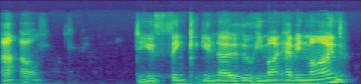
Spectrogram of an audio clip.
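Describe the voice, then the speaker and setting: A man reading a picture book to children, expressive, drawing out words and adding chatty asides and questions. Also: mid-range voice, takes it slowly. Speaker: story reader.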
